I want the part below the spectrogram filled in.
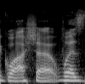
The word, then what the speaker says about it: gua sha: So it's two words, gua, G-U-A, sha, S-H-A. But when I hear people say it, it kind of comes out almost like one word, like gua sha.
